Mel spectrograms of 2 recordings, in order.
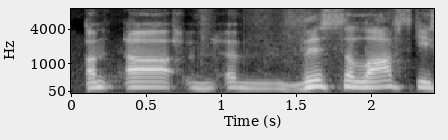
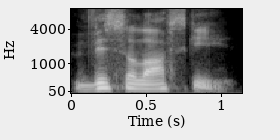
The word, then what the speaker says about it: Wesolowski: Wesolowski, so the W is pronounced with a V, Wesolowski. Wesolowski, yes.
